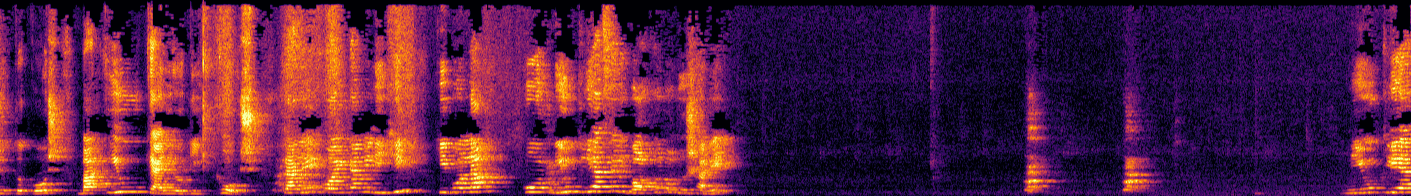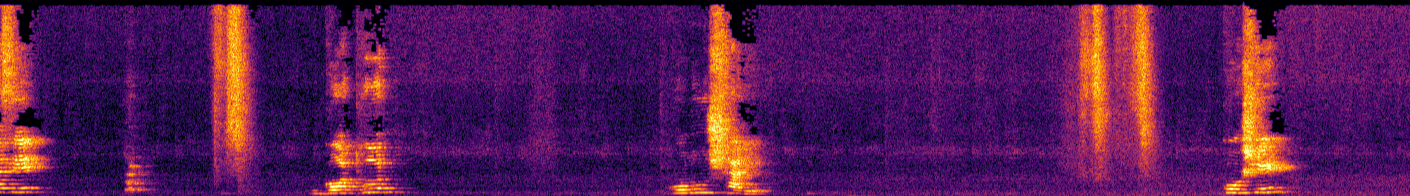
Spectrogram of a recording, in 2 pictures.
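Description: A woman speaks calmly and clearly, close by, with pauses.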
